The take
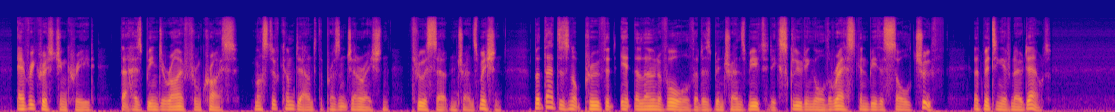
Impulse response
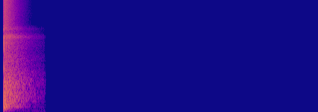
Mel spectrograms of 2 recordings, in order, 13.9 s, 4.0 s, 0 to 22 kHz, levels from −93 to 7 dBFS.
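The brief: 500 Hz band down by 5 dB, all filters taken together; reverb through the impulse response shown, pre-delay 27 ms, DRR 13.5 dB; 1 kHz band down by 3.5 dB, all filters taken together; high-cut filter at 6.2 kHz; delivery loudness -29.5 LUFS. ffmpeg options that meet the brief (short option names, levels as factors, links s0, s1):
-filter_complex "[0:a]lowpass=6200,equalizer=f=500:t=o:g=-6,equalizer=f=1000:t=o:g=-3,asplit=2[s0][s1];[1:a]atrim=start_sample=2205,adelay=27[s2];[s1][s2]afir=irnorm=-1:irlink=0,volume=0.0282[s3];[s0][s3]amix=inputs=2:normalize=0,volume=0.596"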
